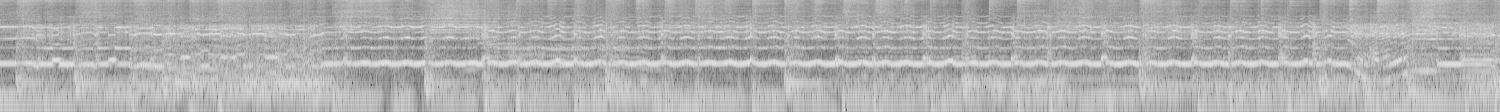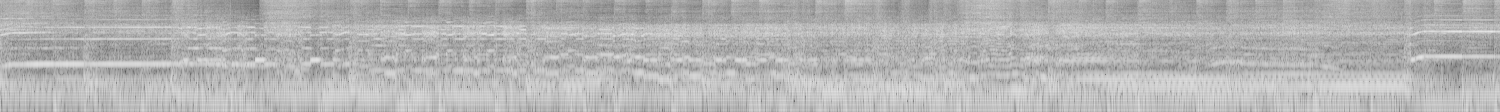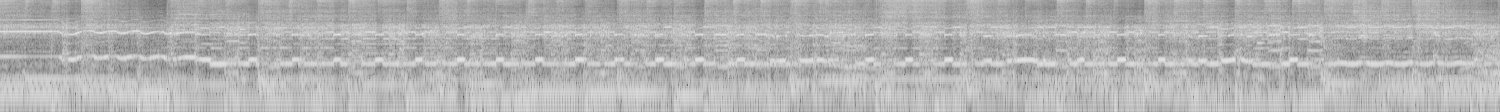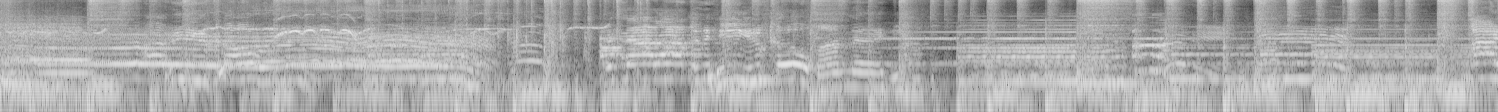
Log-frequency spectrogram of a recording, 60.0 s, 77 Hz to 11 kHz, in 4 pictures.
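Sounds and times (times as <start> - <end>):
electric guitar solo with vibrato: 0.0 - 50.5
bass guitar: 0.0 - 59.9
drums: 0.0 - 59.9.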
